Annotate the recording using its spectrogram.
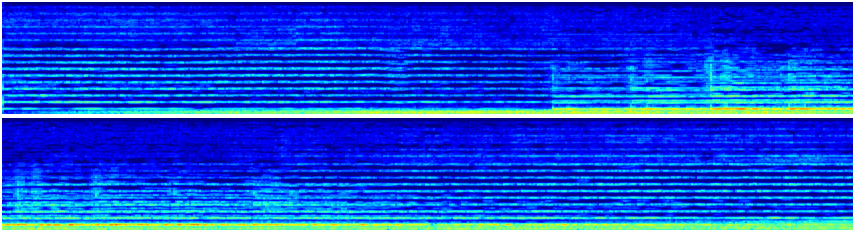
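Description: Film score: a held tone, joined at the start by a deep low drone that swells steadily louder, with a brighter tone coming in about three seconds in.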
